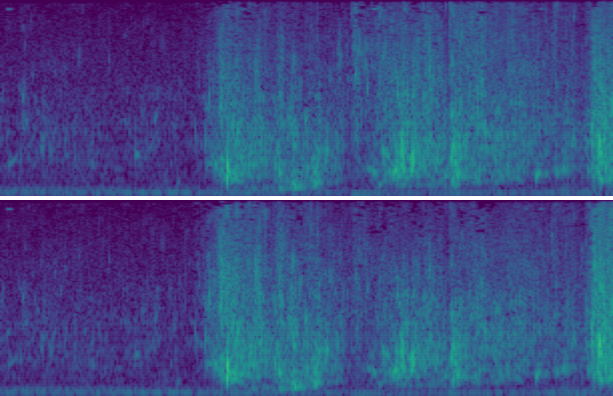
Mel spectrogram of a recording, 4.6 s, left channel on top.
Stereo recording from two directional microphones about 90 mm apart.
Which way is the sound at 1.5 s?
50° right (ahead or behind).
